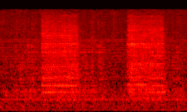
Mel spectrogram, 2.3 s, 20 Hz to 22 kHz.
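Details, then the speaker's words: Commodore 1541 floppy drive after head cleaning, about 10% through a check-disk run: quiet drive hum with two half-second raspy whirring bursts. Not the head, but occasional extra mechanical noise; cause unclear. "all right just as i listened to this drive it is it's so noisy not not the head but once in a while it's just making some extra noise so yeah i i don't feel bad about letting this cook"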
